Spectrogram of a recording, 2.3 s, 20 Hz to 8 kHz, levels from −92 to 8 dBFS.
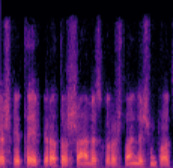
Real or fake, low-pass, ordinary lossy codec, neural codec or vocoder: real; 7.2 kHz; AAC, 32 kbps; none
